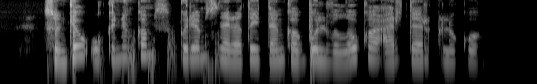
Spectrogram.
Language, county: Lithuanian, Vilnius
